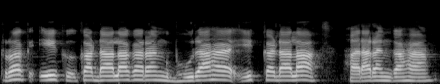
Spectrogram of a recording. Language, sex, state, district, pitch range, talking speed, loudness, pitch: Hindi, male, Jharkhand, Garhwa, 175-205 Hz, 190 wpm, -15 LUFS, 195 Hz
